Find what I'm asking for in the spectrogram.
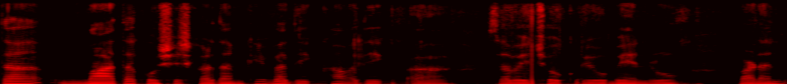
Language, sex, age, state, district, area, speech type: Sindhi, female, 30-45, Delhi, South Delhi, urban, spontaneous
